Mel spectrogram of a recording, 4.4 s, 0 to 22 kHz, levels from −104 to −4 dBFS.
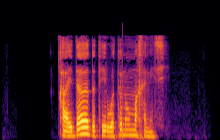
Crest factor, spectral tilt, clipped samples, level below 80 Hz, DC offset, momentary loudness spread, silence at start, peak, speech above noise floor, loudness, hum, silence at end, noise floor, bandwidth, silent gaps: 20 dB; -6 dB/octave; under 0.1%; -58 dBFS; under 0.1%; 18 LU; 1.15 s; 0 dBFS; 59 dB; -18 LUFS; none; 1.15 s; -76 dBFS; 8 kHz; none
